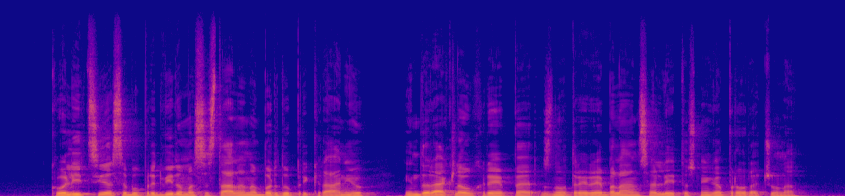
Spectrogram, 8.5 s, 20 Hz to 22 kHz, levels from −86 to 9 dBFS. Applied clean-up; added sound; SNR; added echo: none; Whoosh, swoosh, swish; 17 dB; none.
